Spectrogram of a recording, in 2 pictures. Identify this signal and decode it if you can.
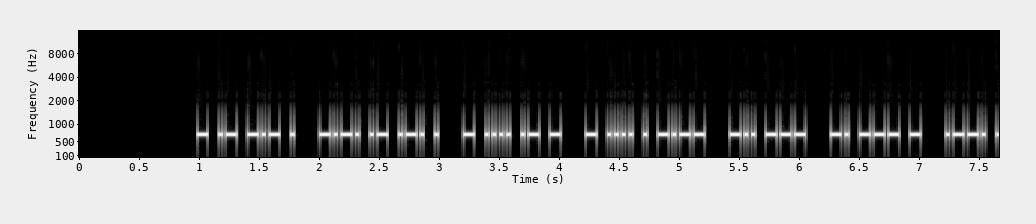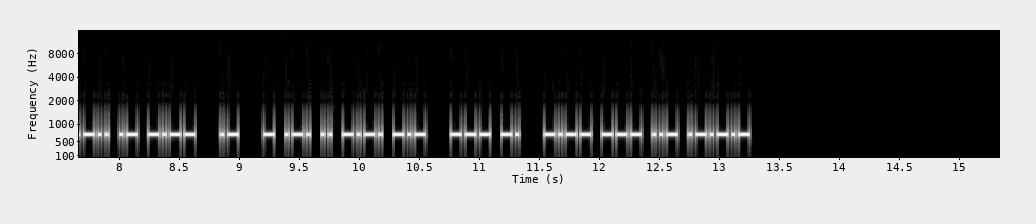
Morse code, heard as a keyed tone, about 40 wpm, 700 Hz. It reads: TAKE CARE THAT THEY DO NOT PLAY A TRICK ON YOU.
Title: Sentences from Top 1500 Words 40wpm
